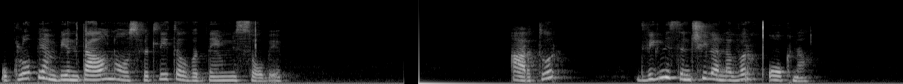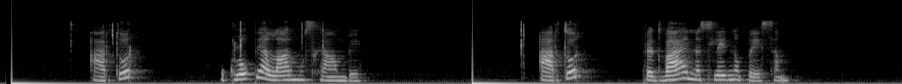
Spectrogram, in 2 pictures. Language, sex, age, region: Slovenian, female, 18-29, Abroad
